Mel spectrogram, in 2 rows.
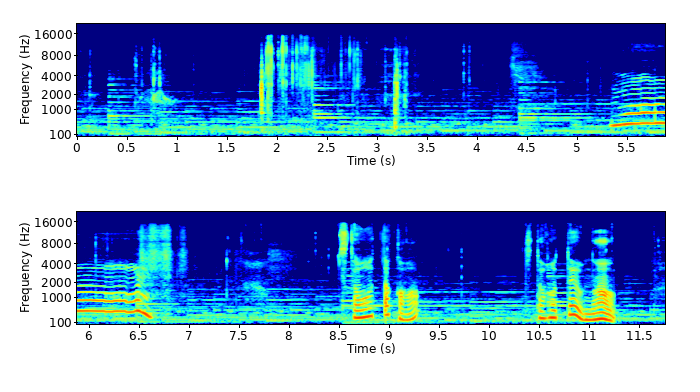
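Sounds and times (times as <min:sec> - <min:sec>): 
teeth biting into flaky salty puff pastry filled with custard cream: 0:00.5 - 0:04.1
speech: 0:05.4 - 0:05.6, 0:08.6 - 0:09.4, 0:10.5 - 0:11.4.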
